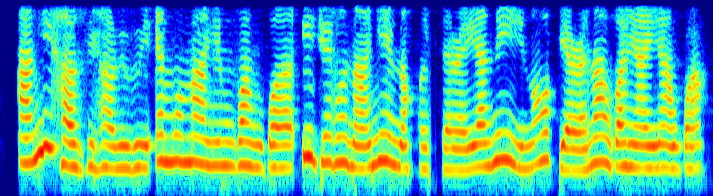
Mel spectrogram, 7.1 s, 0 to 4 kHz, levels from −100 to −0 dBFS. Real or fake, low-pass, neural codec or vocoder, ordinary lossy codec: fake; 3.6 kHz; codec, 16 kHz in and 24 kHz out, 1.1 kbps, FireRedTTS-2 codec; none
